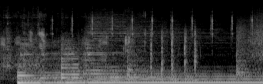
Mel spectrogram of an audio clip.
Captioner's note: watch ticking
